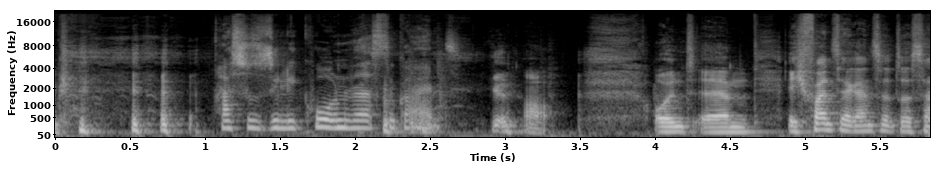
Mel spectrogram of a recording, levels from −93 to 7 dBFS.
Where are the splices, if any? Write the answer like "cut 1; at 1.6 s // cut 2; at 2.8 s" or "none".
none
